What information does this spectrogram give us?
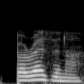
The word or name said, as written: Berezina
